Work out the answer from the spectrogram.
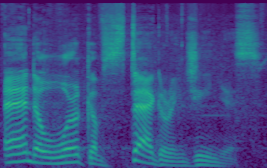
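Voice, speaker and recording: A man's voice: mid-range voice, sing-song, slow pace, bright, forceful tone, soft background music, full character voice. A man playing a playful, cocky warrior in a fighting game, with a smug, boastful delivery. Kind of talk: fighting game dialogue acting.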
